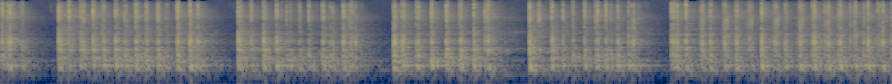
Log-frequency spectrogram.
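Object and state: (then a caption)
Glossy hardcover cookbook. Fingertips and nails tap rapidly on the glossy laminated cover of a large, solid hardcover cookbook resting on a wooden table. The quick, dry taps come in several rolling bursts, each starting sharply and fading before the next, with a mid-range knock and a bright clicky edge from the nails.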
